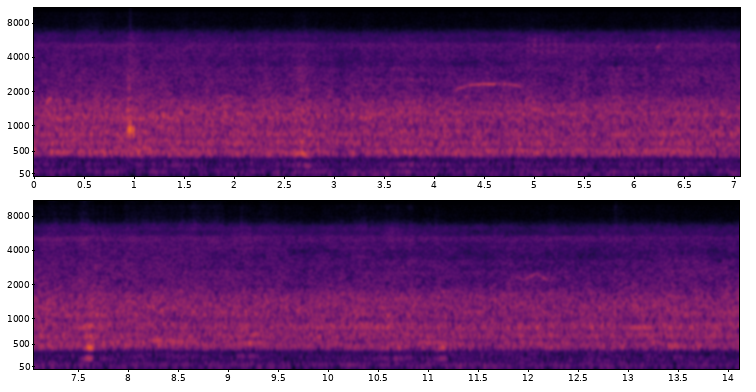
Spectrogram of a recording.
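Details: Western honey bees make a steady, dense buzzing drone from many wings at once, recorded in front of a beehive in Korea, with some birdsong and passing voices.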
